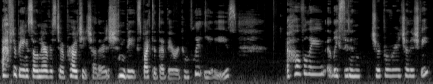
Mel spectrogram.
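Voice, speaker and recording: High-voiced flirty, devoted maid played by a woman. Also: fairly quick. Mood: amused, gentle. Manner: formal, genteel phrasing, breathy sighs, teasing. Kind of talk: intimate ASMR roleplay, scripted monologue.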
